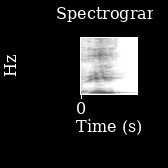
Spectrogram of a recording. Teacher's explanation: را کو ہم باریک پڑھیں گے کیونکہ را کے نیچے زیر آ گیا ہے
